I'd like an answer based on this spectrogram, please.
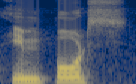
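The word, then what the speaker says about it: import: ഇമപോർട്ട് ഇറക്കുമതി ചെയ്യുക India ഇമപോർട്ട്സ് petroleum products from Gulf countries ശരിയാണ് എന്നാൽ ഇറക്കുമതി ചെയ്ത വസ്തുക്കൾ എന്നുള്ളതിനും ഇതേ വാക്ക് തന്നെയാണ് അവിടെ ഉച്ചാരണത്തിന് ഒരല്പം വ്യത്യാസമുണ്ട് ഇമപോർട്ട് ഇ എന്നുള്ള ശബ്ദത്തിനാണ് അവിടെ സ്ട്രെസ്സ്ദീസ് ആർ ദ ഇമപോർട്സ് ഫ്രം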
